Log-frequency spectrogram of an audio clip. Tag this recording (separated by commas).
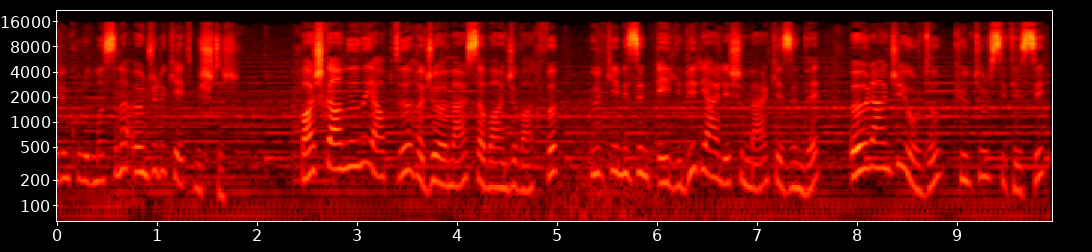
Speech, Music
